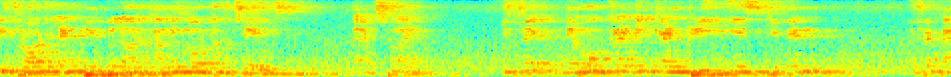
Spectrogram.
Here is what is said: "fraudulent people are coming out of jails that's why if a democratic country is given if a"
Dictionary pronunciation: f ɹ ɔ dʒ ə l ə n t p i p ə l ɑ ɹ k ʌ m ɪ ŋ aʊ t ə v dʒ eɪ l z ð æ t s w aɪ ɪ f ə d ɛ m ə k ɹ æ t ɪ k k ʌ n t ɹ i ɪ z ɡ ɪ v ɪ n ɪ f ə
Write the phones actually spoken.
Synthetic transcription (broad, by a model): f ɹ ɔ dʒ l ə n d p i p ə l ɑ ɹ k ʌ m ɪ ŋ aʊ t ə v tʃ eɪ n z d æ t s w aɪ ɪ f ə d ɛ m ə k ɹ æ t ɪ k k ʌ n t ɹ i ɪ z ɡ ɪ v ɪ n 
